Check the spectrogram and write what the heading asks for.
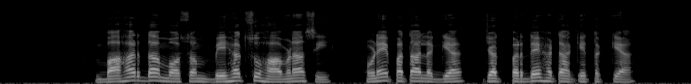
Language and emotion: Punjabi, neutral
